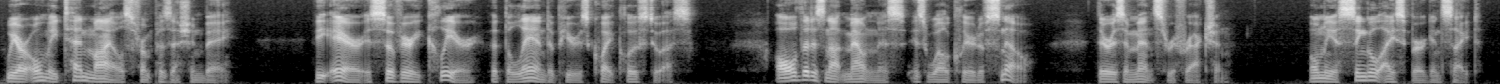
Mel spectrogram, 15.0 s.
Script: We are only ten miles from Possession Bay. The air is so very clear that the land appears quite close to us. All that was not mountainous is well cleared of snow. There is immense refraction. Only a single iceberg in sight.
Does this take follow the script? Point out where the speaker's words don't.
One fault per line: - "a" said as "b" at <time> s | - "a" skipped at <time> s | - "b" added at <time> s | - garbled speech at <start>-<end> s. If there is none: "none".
- "was" said as "is" at 8.1 s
